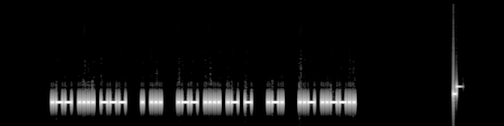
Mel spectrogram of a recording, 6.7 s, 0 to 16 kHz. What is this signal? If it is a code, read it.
Morse code, heard as a keyed tone, about 40 wpm, 700 Hz. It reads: WHO ES WHAT R U?
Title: Sentences from Top 100 Words and Abbreviations 40wpm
